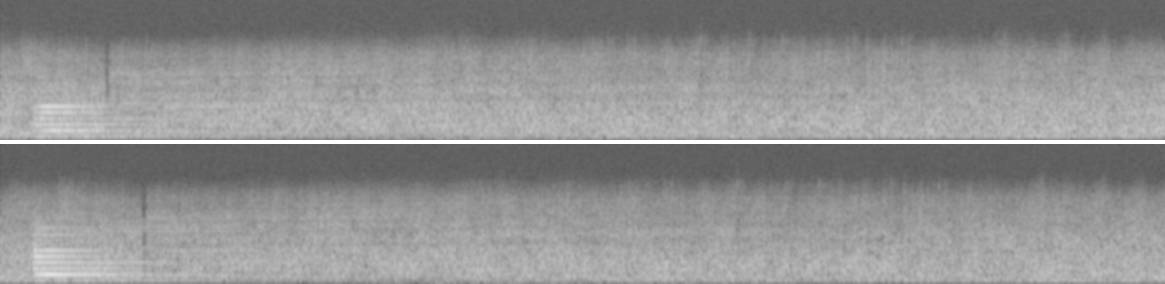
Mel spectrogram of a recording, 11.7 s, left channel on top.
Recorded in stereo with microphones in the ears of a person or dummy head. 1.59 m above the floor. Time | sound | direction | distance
0.3 | a piano | 65° right (ahead or behind) | 4 m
